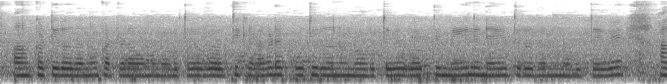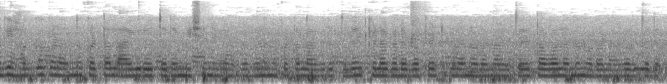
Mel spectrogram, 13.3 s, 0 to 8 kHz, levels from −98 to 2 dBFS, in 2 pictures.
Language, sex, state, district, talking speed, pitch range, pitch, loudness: Kannada, female, Karnataka, Dharwad, 115 wpm, 200-210 Hz, 205 Hz, -25 LUFS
